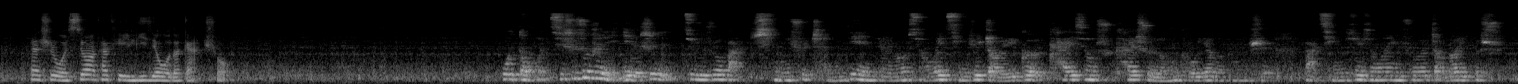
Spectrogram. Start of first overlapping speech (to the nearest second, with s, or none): none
